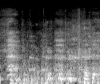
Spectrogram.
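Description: A person chuckling and laughing.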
